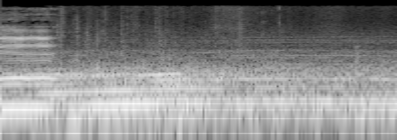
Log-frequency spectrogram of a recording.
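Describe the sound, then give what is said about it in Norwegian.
A Mercedes-AMG car engine revs up, its loud rising growl climbing in pitch for a moment before settling into a steady drone. “Nå fyrer vi over her og bortover, gjør vi ikke det?”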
